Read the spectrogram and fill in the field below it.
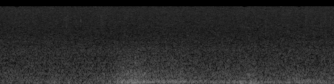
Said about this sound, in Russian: Сегодня дождь и скверно.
